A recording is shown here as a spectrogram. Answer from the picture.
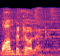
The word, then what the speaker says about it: Wampanoag: Okay, she says yes, you are saying it right. It's Wampanoag. Okay.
